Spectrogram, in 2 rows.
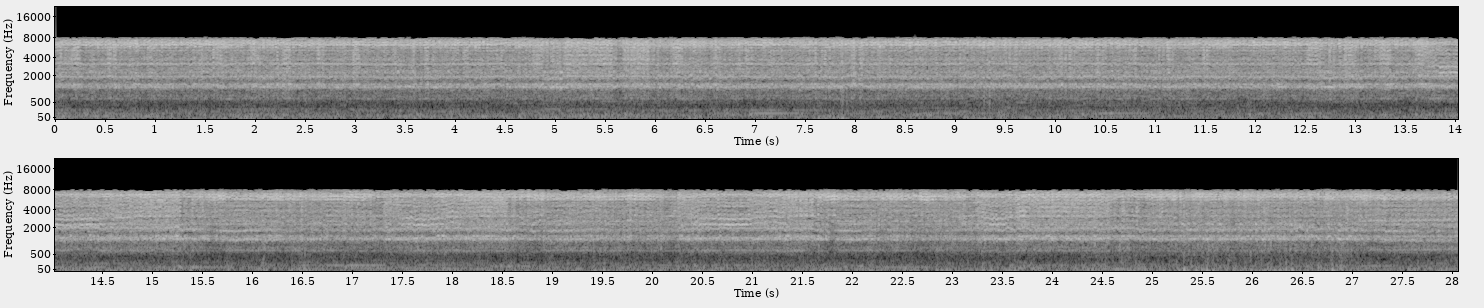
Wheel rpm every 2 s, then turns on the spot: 170, 170, 170, 170, 170, 170, 160, 170, 160, 160, 160, 160, 170, 170.
none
